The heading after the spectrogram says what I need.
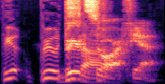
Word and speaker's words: Buurtzorg: Buurtzorg, The G is very important.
